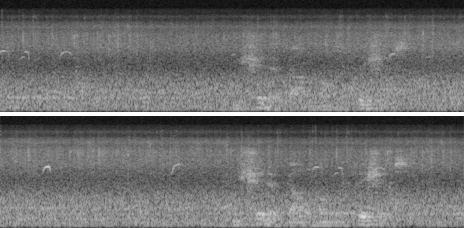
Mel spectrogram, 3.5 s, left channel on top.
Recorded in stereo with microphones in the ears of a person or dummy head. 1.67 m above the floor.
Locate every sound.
1.7 s a man speaking: 70° right (ahead or behind), 0.9 m; by 3.1 s 25° right (ahead or behind), 0.7 m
